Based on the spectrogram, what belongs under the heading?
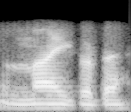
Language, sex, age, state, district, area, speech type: Malayalam, male, 18-30, Kerala, Kozhikode, urban, conversation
